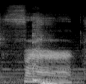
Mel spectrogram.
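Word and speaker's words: FHR: I'm going to call them FHRs, pronounced fur.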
